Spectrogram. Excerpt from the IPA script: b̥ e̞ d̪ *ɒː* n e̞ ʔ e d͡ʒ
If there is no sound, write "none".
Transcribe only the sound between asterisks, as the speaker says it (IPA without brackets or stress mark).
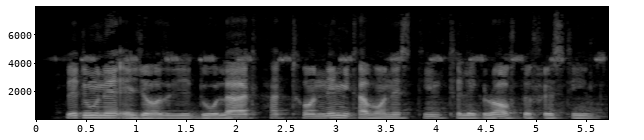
uː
